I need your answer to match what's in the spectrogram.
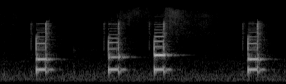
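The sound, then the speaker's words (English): Four short electronic beeps from a phone keypad as a number is dialed to call Mr. Eric from What If World, spaced unevenly about half a second to a second apart, each a crisp dual-tone chirp at moderate volume with no talking. “That phone number is supposed to be 334. Something.”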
